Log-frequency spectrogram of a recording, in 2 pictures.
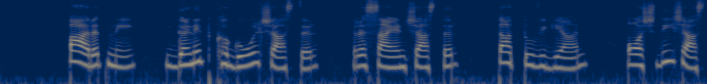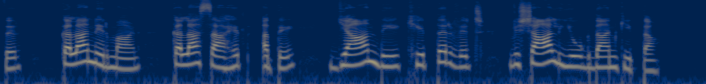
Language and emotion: Punjabi, neutral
